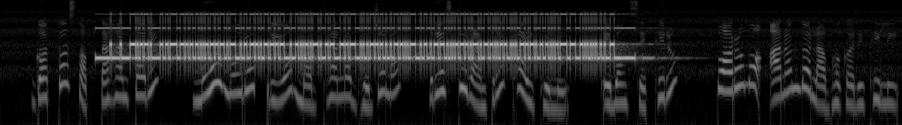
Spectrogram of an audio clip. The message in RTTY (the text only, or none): IT IS NOW A MUSEUM OF PAROWANS EARLY HISTORY.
